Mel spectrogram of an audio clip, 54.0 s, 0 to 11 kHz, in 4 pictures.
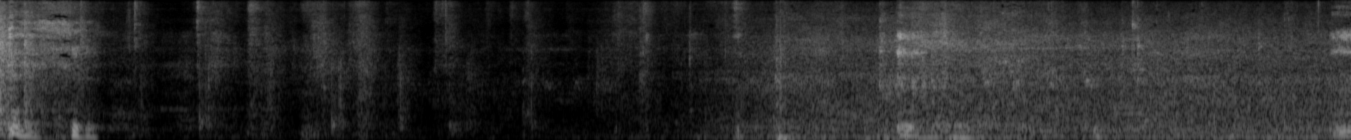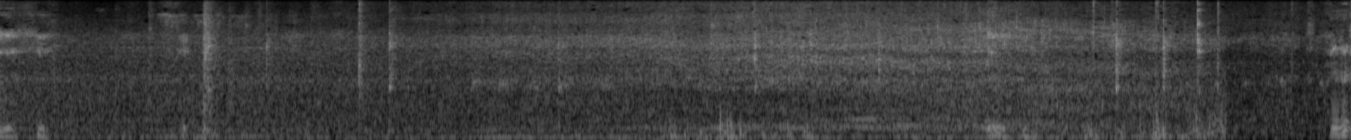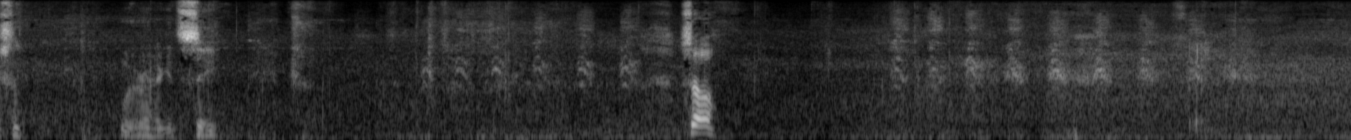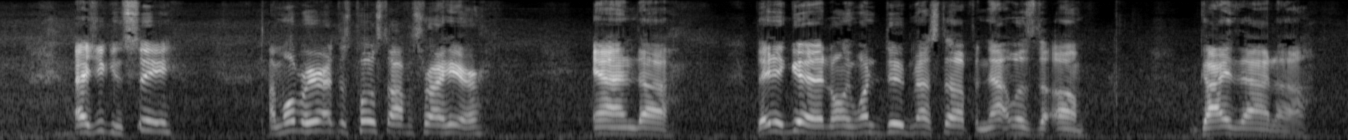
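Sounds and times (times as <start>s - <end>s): low traffic rumble: 0.0s - 54.0s
passing vehicle engine hum: 6.8s - 46.4s
crows cawing: 9.8s - 12.0s, 27.4s - 28.1s, 29.4s - 33.8s, 35.8s - 39.8s.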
